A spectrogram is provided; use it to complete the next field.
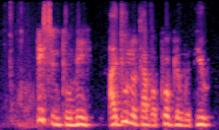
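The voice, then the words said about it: Blended thick African accent. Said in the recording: “a really thick, like South African accent ... this lovely blend around me. Of different African accents. I sort of just push them together and it just creates something just so ridiculous ... the accent is just so good”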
